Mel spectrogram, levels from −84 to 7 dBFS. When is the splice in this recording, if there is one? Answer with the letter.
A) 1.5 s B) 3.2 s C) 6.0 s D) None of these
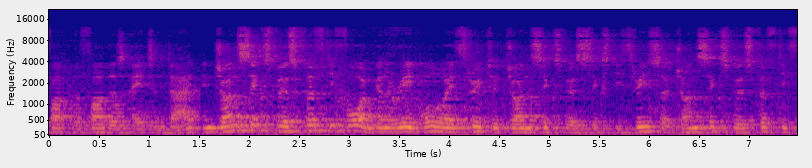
A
